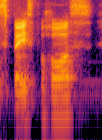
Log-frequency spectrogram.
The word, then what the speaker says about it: Space for Horse: It's called Space for Horse. The F and the H are both pronounced. Neither of them are silent.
